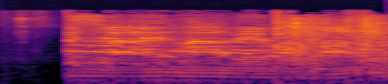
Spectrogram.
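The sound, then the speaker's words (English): At a funeral in Lebanon, after a brief quiet moment, loud gunfire fired into the air as a mark of respect erupts abruptly and continues without pause, dense crackling mixed with a roaring, shouting crowd. “That gunfire, all going into the air as a mark of respect at this funeral.”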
